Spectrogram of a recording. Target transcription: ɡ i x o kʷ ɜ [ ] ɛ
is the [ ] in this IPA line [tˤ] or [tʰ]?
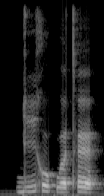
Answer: tʰ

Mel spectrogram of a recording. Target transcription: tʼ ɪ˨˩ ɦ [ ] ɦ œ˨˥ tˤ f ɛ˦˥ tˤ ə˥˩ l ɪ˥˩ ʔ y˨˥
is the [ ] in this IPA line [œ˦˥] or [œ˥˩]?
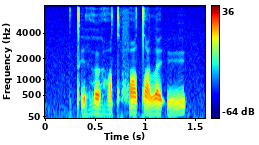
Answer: œ˥˩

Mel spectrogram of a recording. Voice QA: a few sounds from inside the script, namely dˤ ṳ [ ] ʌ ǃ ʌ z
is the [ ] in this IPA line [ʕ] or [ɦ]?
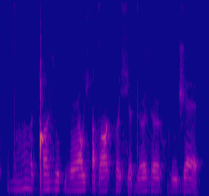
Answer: ɦ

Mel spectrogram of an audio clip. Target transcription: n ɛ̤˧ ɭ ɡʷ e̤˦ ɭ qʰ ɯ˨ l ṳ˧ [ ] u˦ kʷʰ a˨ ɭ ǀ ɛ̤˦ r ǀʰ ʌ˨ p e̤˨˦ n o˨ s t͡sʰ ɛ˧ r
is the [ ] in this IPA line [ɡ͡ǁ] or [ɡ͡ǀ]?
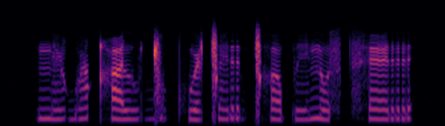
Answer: ɡ͡ǀ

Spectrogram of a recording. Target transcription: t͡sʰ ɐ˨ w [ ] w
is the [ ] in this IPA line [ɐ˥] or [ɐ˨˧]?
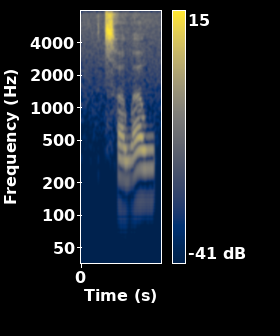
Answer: ɐ˥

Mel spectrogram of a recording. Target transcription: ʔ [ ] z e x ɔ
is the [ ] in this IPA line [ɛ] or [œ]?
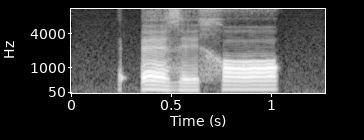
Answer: ɛ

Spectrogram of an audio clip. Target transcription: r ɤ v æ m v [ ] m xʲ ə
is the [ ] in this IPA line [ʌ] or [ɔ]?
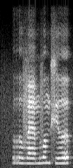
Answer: ʌ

